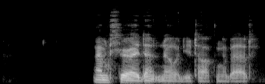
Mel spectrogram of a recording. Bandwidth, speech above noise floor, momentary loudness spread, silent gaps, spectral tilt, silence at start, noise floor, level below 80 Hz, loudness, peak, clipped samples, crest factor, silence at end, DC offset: 13.5 kHz; 39 dB; 10 LU; none; -5.5 dB/octave; 0.95 s; -59 dBFS; -58 dBFS; -20 LUFS; -2 dBFS; under 0.1%; 20 dB; 0.1 s; under 0.1%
